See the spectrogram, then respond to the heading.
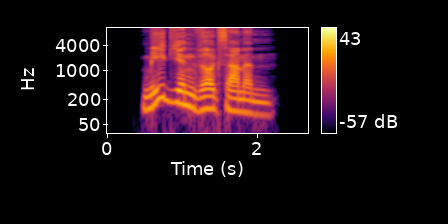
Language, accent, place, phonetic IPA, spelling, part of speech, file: German, Germany, Berlin, [ˈmeːdi̯ənˌvɪʁkzaːməm], medienwirksamem, adjective, De-medienwirksamem.ogg
- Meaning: strong dative masculine/neuter singular of medienwirksam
